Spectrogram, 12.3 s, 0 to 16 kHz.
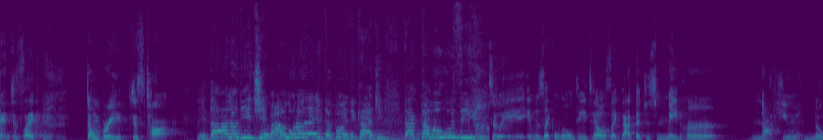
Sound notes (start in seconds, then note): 3.3 Leeloo yelling in gibberish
